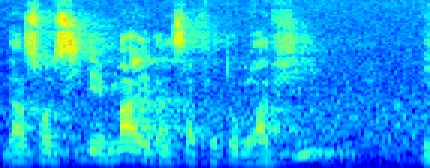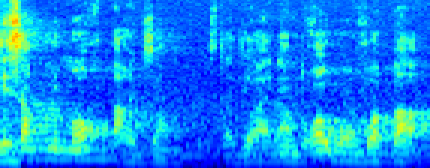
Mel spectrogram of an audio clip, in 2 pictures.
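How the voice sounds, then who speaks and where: A man with a medium pitch is heard with audible room echo and noticeable background noise. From southern France. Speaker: university lecturer leading a talk. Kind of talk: interactive lecture discussion. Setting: small audience room. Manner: hesitant, many fillers.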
